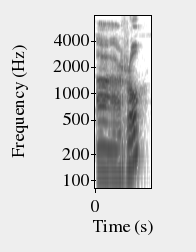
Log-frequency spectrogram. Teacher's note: don't forget the r makes that sound the trilling kind of the trilled and rolled r it's not like the american r where it's retroflex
